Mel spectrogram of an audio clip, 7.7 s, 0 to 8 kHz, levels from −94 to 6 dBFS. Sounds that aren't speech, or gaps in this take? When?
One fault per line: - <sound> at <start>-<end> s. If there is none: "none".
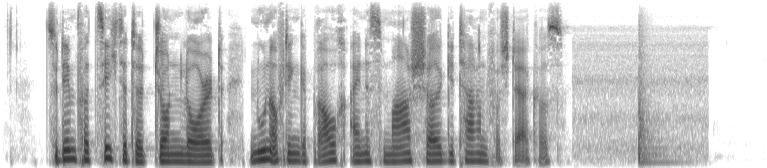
- thud at 6.4-6.9 s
